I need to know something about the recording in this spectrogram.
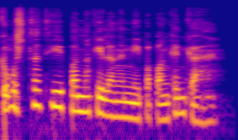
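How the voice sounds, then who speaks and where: A gentle young Ilocano husband, played by a male actor, with a mid-range voice. He asks concerned questions in a radio drama, recorded dry over music. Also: medium pitch, big pitch swings, fairly quick, dry recording, close to an everyday voice. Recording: dry studio sound over music bed.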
